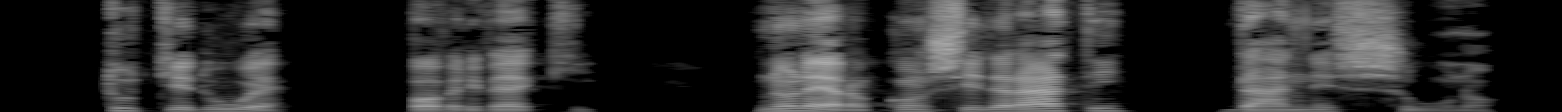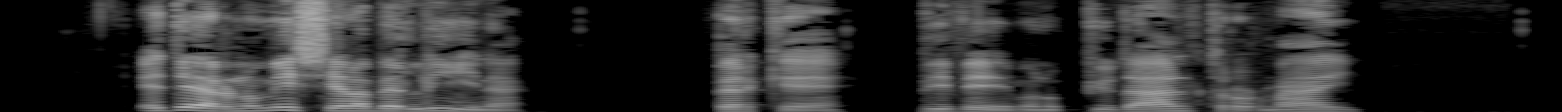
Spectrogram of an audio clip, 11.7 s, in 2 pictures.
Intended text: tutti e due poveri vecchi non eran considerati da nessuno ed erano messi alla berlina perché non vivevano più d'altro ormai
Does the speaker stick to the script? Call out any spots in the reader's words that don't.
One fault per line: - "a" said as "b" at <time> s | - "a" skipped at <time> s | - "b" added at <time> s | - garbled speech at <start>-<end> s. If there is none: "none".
- "non" skipped at 9.0 s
